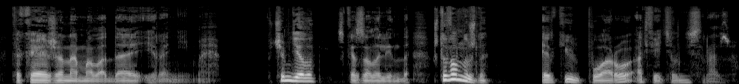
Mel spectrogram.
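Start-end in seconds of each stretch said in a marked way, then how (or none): 2.7-3.2 high, loud, sharp question; defensive challenge. A narrator's reading. Hunted Linda confronts the approaching Poirot, sharp and high. Wary girl challenges the detective. 4.3-4.9 high, loud, sharp question; defensive challenge. A narrator's reading. Hunted Linda confronts the approaching Poirot, sharp and high. Wary girl challenges the detective.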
